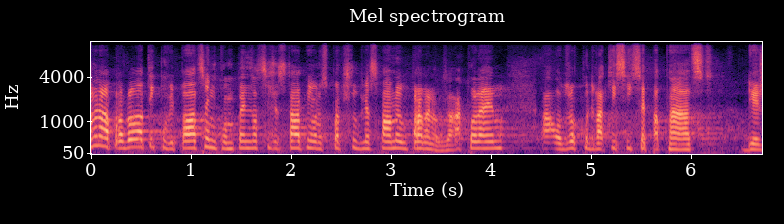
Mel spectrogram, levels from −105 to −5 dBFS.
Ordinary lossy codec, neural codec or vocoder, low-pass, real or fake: Opus, 64 kbps; codec, 32 kHz, 1.9 kbps, SNAC; 10.8 kHz; fake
